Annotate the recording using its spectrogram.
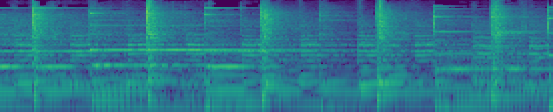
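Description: Background music with a steady beat of about two beats a second over held bass notes and a changing melody.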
